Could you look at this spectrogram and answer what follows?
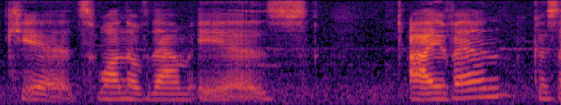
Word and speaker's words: Ivan: One of them is Ivan, because I really like Russian name Ivan, which is in America usually pronounced as Ivan.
